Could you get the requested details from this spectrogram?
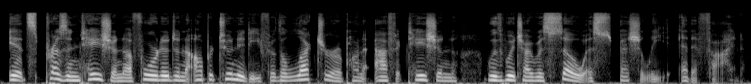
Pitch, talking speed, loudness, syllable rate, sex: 185 Hz, 135 wpm, -17 LUFS, 5.5 syllables/s, female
